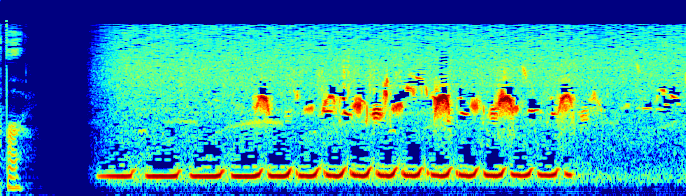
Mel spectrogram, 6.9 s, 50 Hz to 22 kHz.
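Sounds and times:
pectoral sandpiper hooting: 1.0s - 5.9s.

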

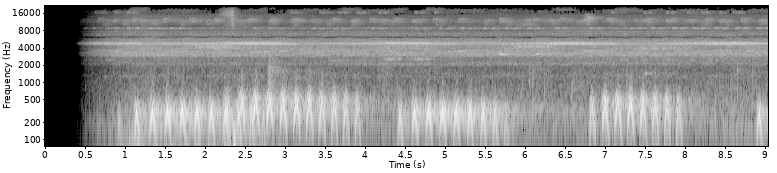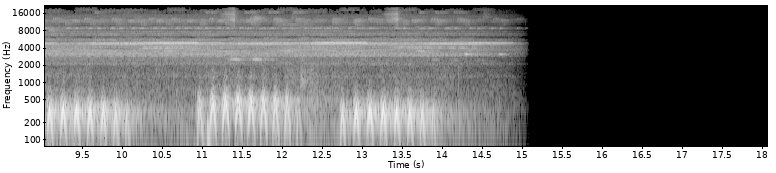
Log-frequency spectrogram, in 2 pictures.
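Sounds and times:
Spectacled Owl Pulsatrix perspicillata calling in Ecuador: 0.9s - 14.4s.

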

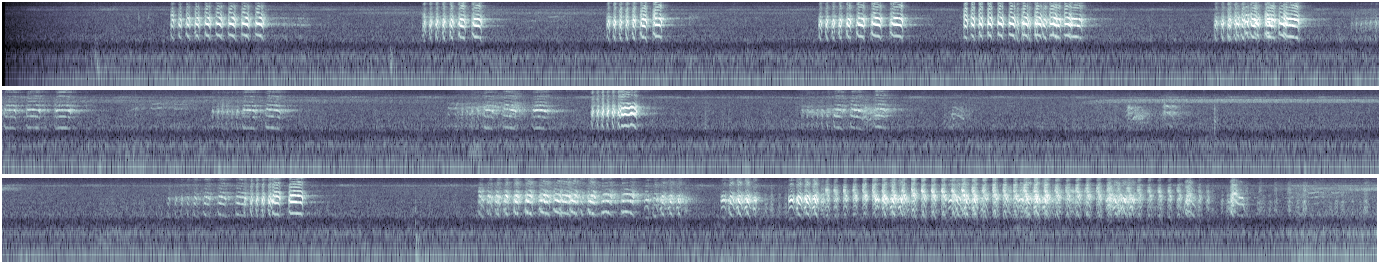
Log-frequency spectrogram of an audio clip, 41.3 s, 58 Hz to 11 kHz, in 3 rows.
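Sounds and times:
Melanerpes cruentatus group calls in the Eastern Lowlands of South America: 1.7s - 3.2s, 4.2s - 7.0s, 8.1s - 11.0s, 12.1s - 16.8s, 18.2s - 20.4s, 21.7s - 23.5s, 29.2s - 30.9s, 31.6s - 41.2s.

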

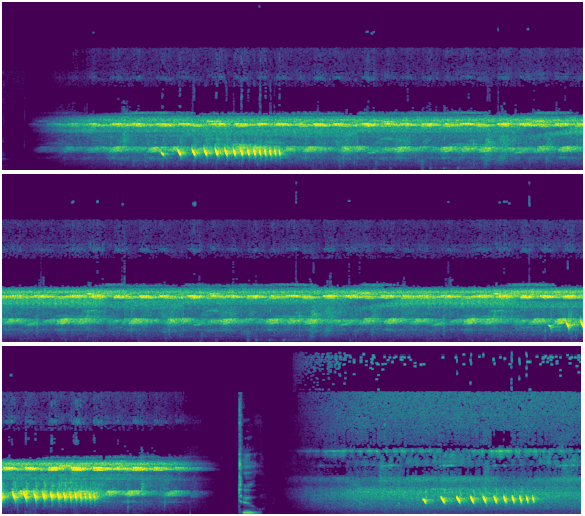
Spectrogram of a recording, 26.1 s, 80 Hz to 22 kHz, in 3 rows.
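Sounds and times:
Dugand's Antwren calling: 1.2s - 20.3s, 22.0s - 26.1s.

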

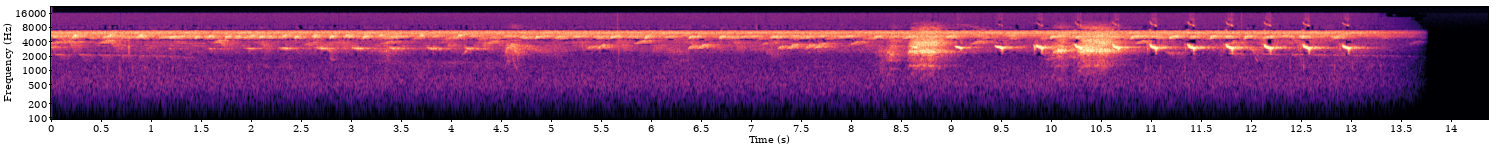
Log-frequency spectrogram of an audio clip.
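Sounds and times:
Bamboo Antshrike calling in South America: 8.3s - 13.2s.

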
